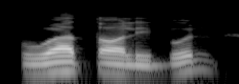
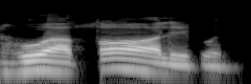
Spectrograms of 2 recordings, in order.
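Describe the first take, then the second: First: The first vowel of tolibun is short. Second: The first vowel of tolibun is long and pressed. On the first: The speaker calls it wrong. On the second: The speaker calls it right.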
